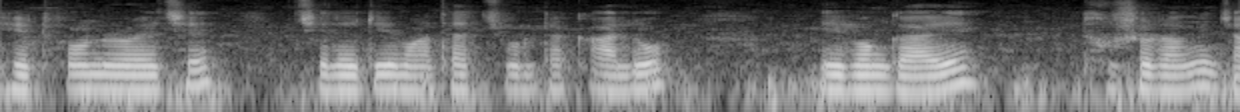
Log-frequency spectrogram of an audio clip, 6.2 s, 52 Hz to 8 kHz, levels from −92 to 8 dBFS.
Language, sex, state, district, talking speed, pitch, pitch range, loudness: Bengali, male, West Bengal, Malda, 125 wpm, 140 Hz, 140-145 Hz, -17 LUFS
